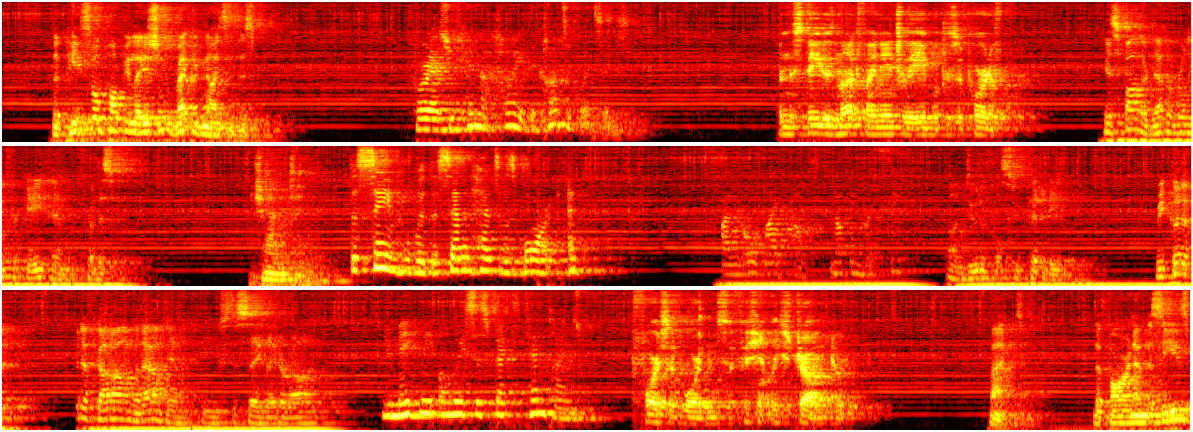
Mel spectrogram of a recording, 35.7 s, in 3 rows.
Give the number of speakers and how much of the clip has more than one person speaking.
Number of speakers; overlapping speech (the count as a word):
seven, no overlap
